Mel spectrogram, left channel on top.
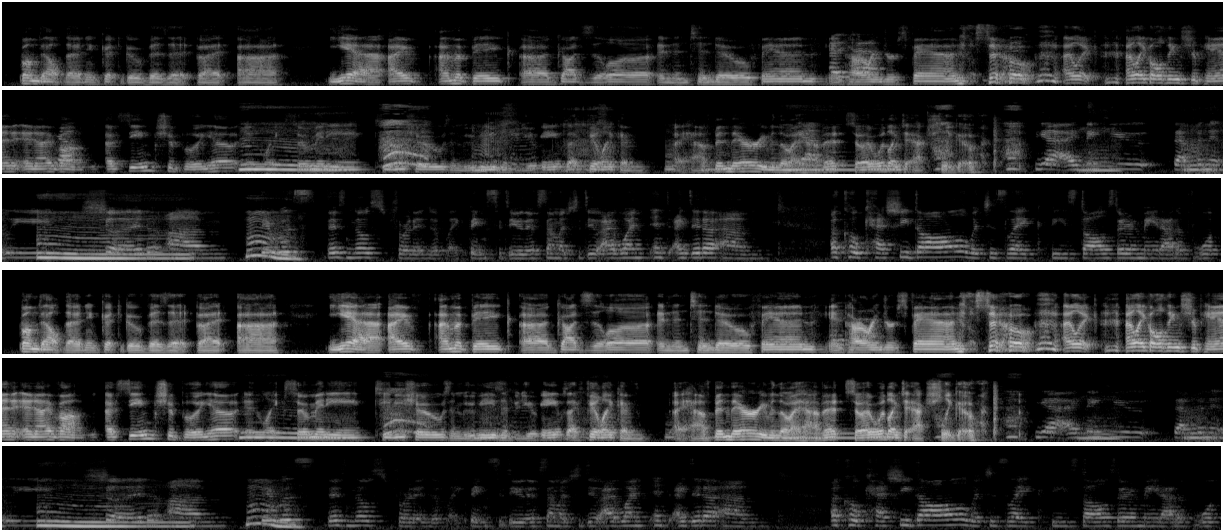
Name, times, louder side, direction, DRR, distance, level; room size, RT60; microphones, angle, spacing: voice 1, 0.2-2.8 3.3-18.6 18.9-22.1, right 6 dB, 40° right, 0.3 m, -25 dB
voice 2, 8.3-8.8 10.0-10.3 12.7-13.1 17.1-17.6 20.2-20.5 22.5-26.7 27.0-36.5, left 3 dB, 75° left, 1.6 m, -38 dB
sound 1, 14.6-15.7 16.0-16.5 16.9-17.3 17.8-18.3 18.8-19.6 20.0-21.7 22.2-22.4 23.0-23.4 24.0-24.4 24.8-26.4 26.9-27.4, left 2 dB, 40° left, 0.7 m, -30 dB
10.0 x 5.1 x 2.3 m
head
